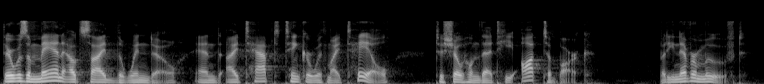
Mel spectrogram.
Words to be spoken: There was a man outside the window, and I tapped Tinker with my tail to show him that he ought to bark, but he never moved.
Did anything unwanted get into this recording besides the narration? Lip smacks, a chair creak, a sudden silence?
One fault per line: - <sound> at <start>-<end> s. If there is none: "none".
none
